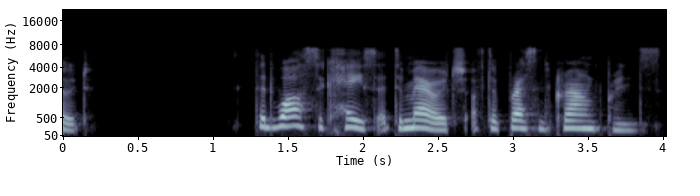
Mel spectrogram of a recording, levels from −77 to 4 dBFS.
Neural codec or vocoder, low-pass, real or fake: codec, 16 kHz, 2 kbps, FunCodec, trained on LibriTTS, 25 frames a second; 7.2 kHz; fake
